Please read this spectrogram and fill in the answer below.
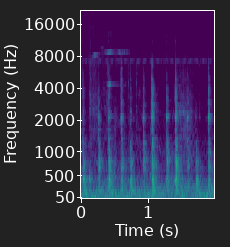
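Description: Worn front stabilizer (sway-bar) link on a Honda Mobilio rattled back and forth by hand, giving a quick run of clacking knocks, about seven or eight a second. The rattle is play in the worn link, even though its nut is tight, and it is the source of the car's clunking over rough roads.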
